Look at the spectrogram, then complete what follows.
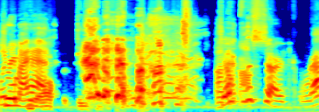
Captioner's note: all laughing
